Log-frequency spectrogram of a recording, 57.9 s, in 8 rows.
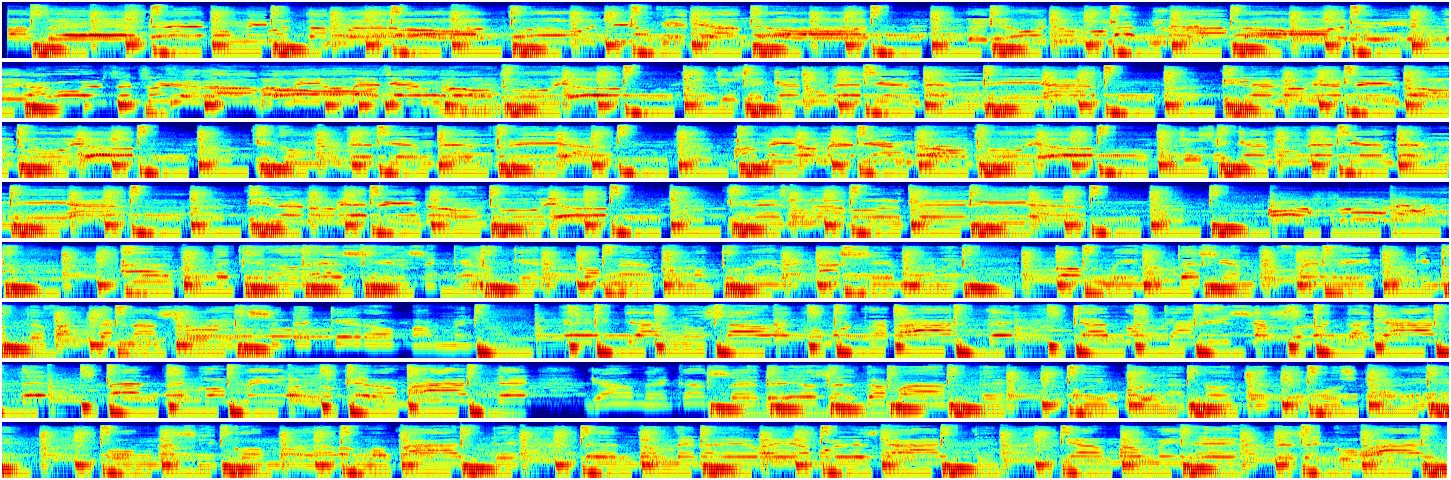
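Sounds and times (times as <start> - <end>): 
reggaeton music: 0.0 - 57.8.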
